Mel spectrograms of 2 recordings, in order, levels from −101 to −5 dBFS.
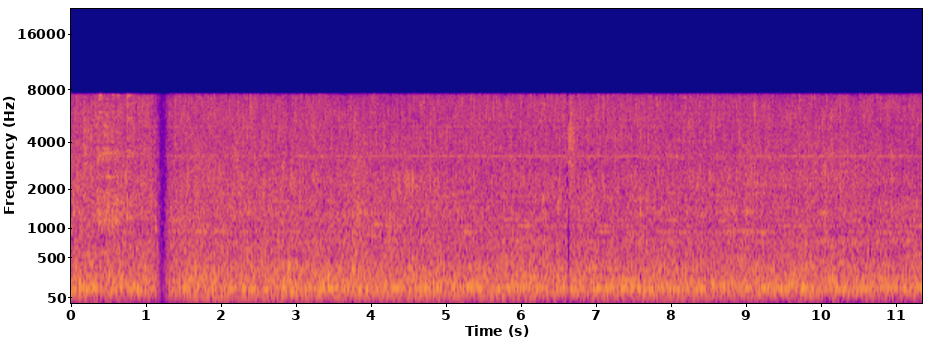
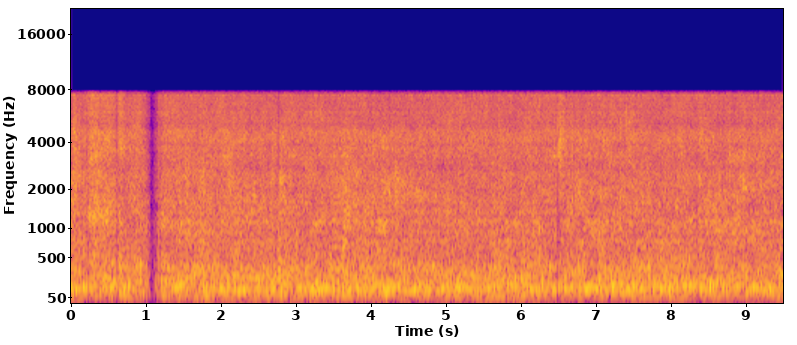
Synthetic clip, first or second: second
